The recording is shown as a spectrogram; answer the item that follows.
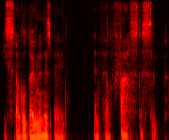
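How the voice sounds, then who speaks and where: A children's story reader and host, narrating a picture book in a gentle, deliberate and expressive way. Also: low-pitched, dry recording.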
